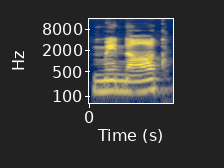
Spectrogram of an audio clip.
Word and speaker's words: मानक: क्षेत्र को, ठीक है, शिवालिक को जो है मेनाक पर्वत के नाम से जानते थे, यानी मेनाक पर्वत के नाम से प्रसिद्ध था।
